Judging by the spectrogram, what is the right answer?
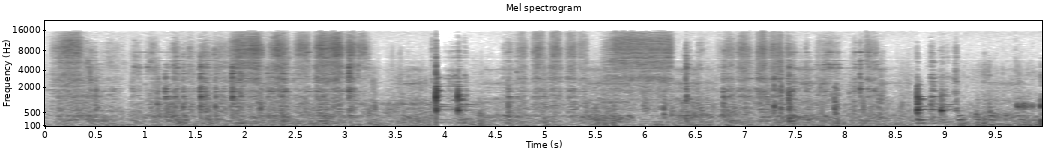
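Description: Wire brush scrubbing rust and grime off the bare rear wheel hub face of a 2005 Mazda 5 in quick back-and-forth strokes, with short hissing bursts of aerosol brake cleaner sprayed onto it. There is a sharp tap about four seconds in.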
